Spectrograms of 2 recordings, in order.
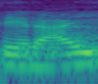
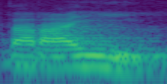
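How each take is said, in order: First: The first vowel sounds like 'eh'. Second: The first vowel sounds like 'uh'. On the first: The speaker calls it wrong. "T E R A आई लिखा है" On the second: The speaker calls it right. "पर इसका pronunciation है तराई"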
